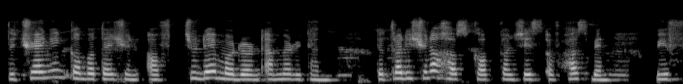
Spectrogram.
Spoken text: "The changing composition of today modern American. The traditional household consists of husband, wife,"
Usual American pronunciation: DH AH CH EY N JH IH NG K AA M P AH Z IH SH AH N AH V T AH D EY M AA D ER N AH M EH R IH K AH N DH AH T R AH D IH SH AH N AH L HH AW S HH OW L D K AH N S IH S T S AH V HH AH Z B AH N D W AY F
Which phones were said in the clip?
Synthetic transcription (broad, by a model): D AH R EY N IH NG K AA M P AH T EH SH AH N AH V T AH D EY M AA D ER N AH M EH R IH K AH N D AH T R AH D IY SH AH N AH L HH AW S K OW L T K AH N S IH S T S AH F HH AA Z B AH N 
